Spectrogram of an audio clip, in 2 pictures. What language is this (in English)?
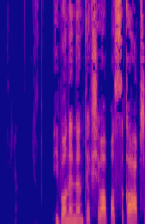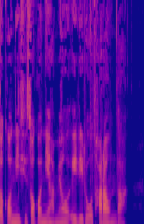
Korean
